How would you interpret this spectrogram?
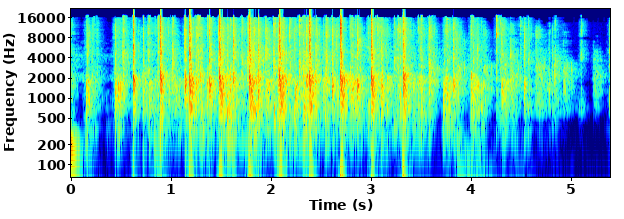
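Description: A group of people claps steadily, with dense overlapping hand claps and a few sharper individual claps standing out, fairly loud throughout and thinning out slightly toward the end.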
